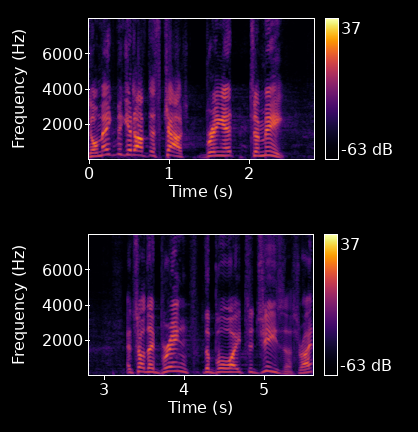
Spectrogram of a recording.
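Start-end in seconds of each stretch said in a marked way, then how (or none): 0.0-2.5 loud, fed-up, exasperated dad voice. Retelling how a dad answers a child's protest from the couch: imitating a dad's voice. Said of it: "dad is like".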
